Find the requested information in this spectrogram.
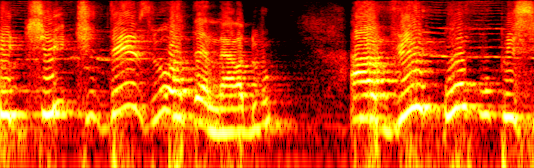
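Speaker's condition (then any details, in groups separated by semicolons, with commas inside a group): Cerebral palsy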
